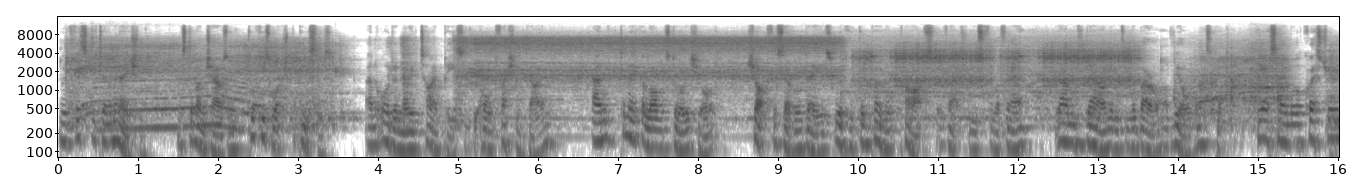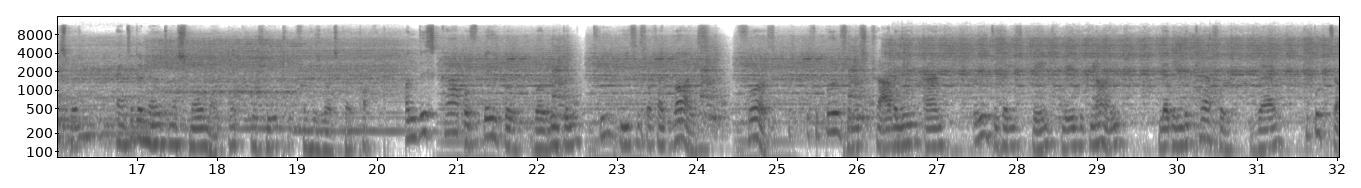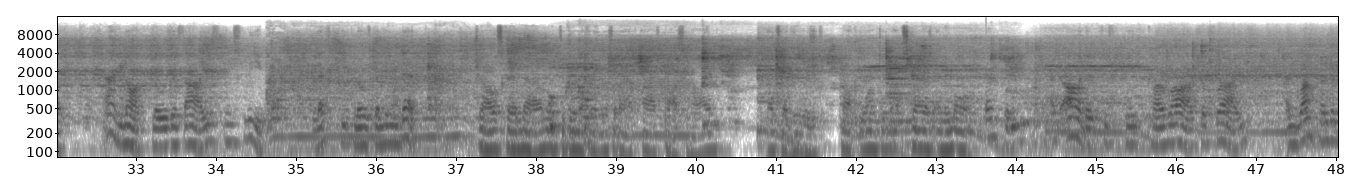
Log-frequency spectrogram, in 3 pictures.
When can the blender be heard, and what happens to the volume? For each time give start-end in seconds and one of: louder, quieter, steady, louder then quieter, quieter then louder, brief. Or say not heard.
0.0-48.0 steady.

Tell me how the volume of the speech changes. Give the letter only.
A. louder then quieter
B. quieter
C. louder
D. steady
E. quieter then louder
D.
